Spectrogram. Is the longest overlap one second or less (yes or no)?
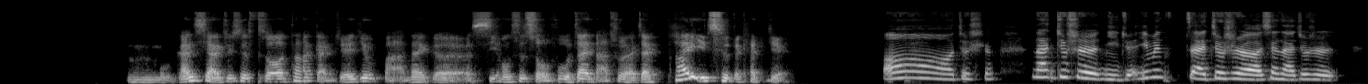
yes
